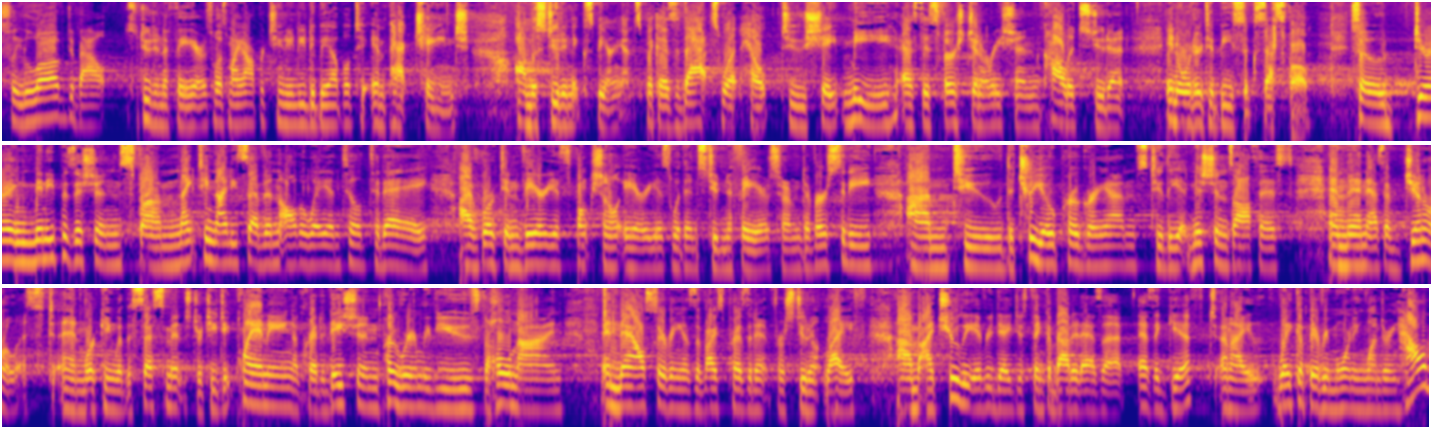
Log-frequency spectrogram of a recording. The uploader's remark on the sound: HERstory (Live Show). Finally the audio from the live show.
